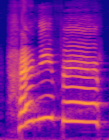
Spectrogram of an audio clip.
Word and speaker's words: Jennifer: But there was one exception, my mother-in-law, who called me Jennifer. Jennifer! Or Hen. But her first language was Spanish, and the American J doesn't exist in Spanish, so she pronounced it phonetically in Spanish.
